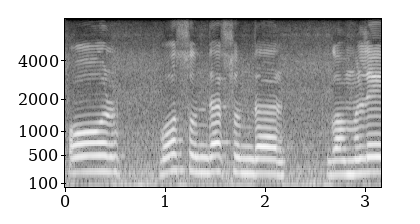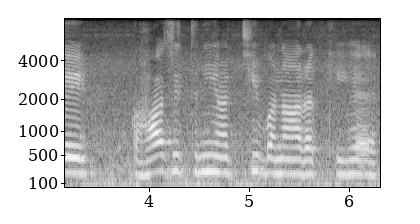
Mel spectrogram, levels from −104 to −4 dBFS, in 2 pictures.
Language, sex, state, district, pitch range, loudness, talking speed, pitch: Hindi, female, Haryana, Jhajjar, 215-245 Hz, -15 LUFS, 105 wpm, 230 Hz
